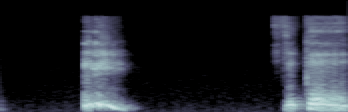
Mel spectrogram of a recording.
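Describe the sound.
A single rough throat clearing stands alone, followed by a second of silence before a person begins speaking.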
